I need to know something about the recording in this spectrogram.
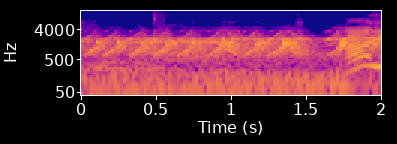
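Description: A fast electronic siren warbling up and down about six or seven times a second, sounded from the Phillie Phanatic's quad as it drives up.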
